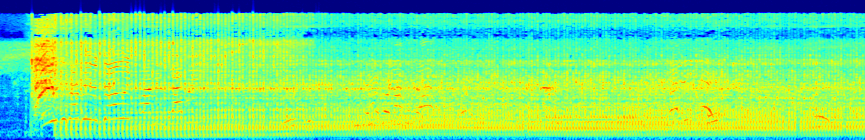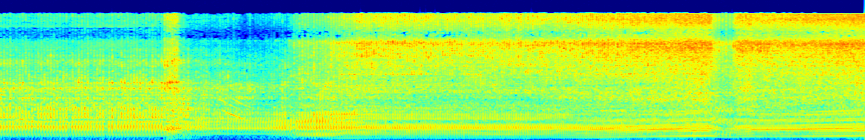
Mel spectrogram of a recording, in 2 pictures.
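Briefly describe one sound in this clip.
A motorbike engine runs close by, its pitch rising and falling.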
